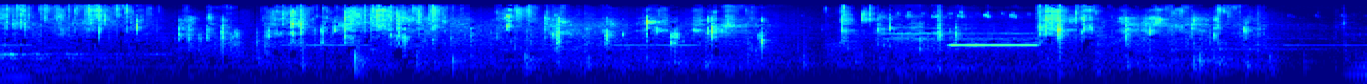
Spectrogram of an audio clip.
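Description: Irregular crunching and crackling clicks, as of something being crushed. A short steady electronic beep sounds about ten seconds in, with fainter beeps at the same pitch before and after it.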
